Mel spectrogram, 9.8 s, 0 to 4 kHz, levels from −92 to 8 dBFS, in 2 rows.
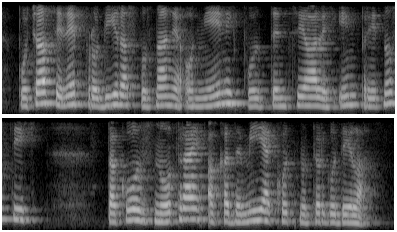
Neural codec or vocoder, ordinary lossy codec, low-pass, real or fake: none; none; 3.6 kHz; real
